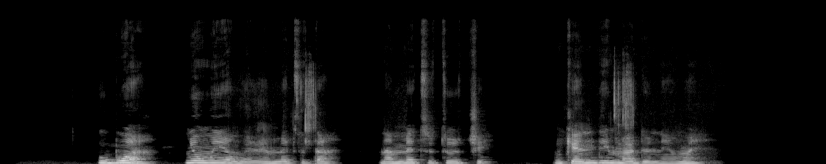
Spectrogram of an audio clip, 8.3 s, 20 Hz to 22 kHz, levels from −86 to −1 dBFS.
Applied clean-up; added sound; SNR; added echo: neural mask model Resemble Enhance denoiser.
